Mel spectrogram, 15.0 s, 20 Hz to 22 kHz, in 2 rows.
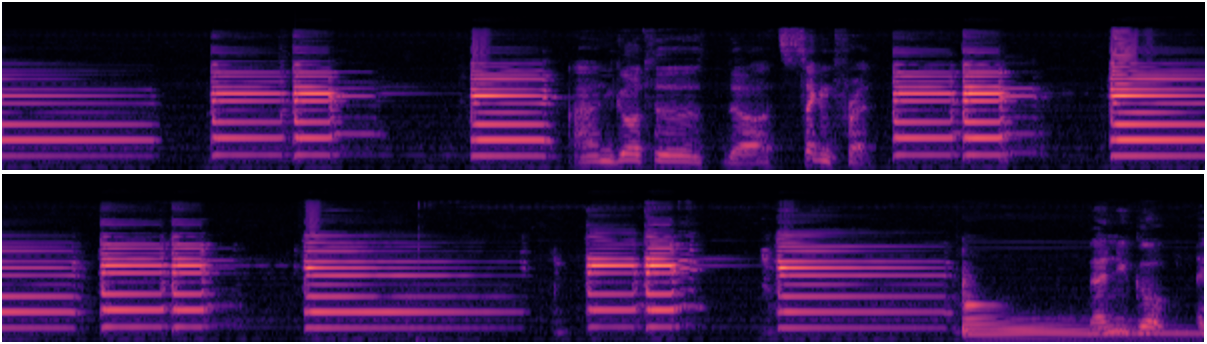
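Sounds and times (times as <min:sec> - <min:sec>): clean electric guitar picking: 0:00.0 - 0:03.6, 0:05.6 - 0:15.0.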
